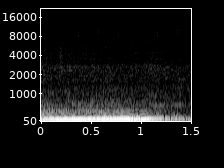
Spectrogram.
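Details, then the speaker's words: Peugeot 307 driving after trizeta (driveshaft tripod joint) replacement: steady low road and engine rumble, no knock or rhythmic clunk; steering vibration gone, remaining slight noise attributed to an engine mount near the coolant reservoir. "Acabou as vibrações na direção, tá com barulhinho, só que é o calço do motor"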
